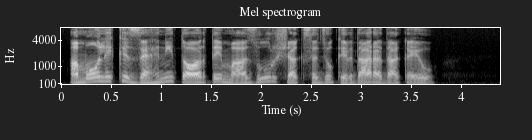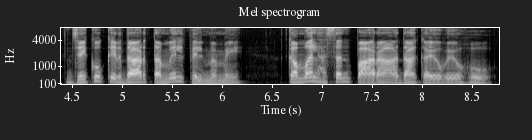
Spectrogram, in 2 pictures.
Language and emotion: Sindhi, neutral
